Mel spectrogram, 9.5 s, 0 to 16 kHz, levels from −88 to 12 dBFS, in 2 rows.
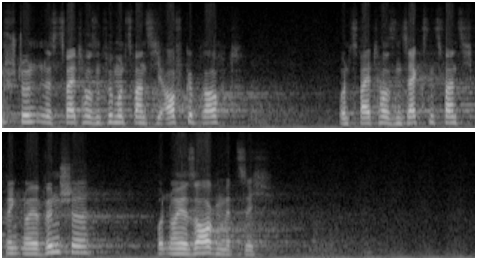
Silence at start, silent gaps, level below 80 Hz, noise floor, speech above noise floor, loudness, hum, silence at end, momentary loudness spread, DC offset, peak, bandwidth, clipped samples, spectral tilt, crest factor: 0 s; none; -56 dBFS; -53 dBFS; 31 dB; -22 LUFS; none; 2 s; 14 LU; 0.3%; -4 dBFS; 15.5 kHz; under 0.1%; -7 dB/octave; 20 dB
